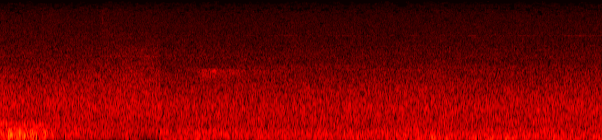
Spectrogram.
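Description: Steady outdoor city background noise: a low, even rumble of distant traffic, with no distinct events.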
